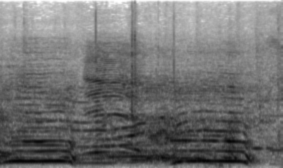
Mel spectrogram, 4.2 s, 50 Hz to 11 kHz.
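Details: Cow from a mixed Inverland and La Florida herd in March 2014, some with calves, penned for one day. Two long, level, low moos come about a second and a half apart, each lasting just over a second.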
